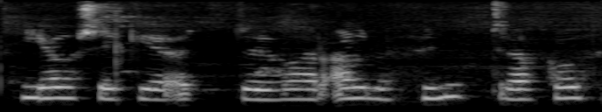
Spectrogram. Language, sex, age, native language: Icelandic, female, 11, Icelandic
